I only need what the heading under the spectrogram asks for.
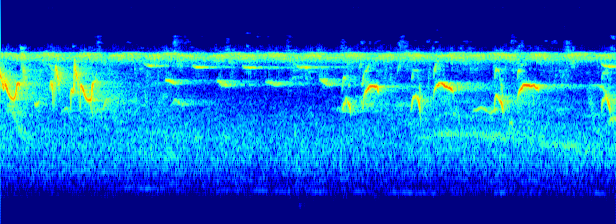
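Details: Chirping bird: a cluster of twittering notes at the start, a quieter pause, then a string of short rising-and-falling chirps about once per second, all over a continuous high-pitched buzzing drone.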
